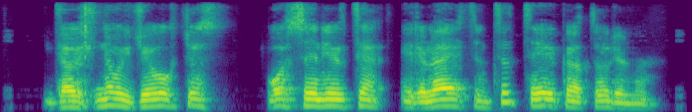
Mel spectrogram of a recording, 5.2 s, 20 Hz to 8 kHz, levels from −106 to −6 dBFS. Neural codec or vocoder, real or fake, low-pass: codec, 24 kHz, 0.9 kbps, WavTokenizer, medium music audio release; fake; 7.2 kHz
